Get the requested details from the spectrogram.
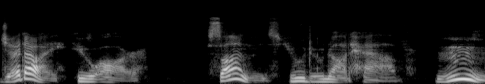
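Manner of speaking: slow, loud, deliberately poor delivery. Explaining word order by voicing Yoda speaking to Obi-Wan Kenobi; bad Yoda impression. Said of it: "Sorry for the bad Yoda impersonation".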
